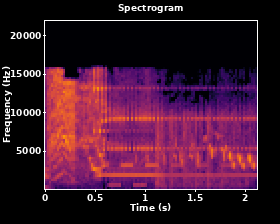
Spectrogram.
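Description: Electronic scanning sound effect: a quick sweep, then a steady high tone with a few short beeps, followed near the end by a small bird's rapid chirping, both from an animated show's soundtrack.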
